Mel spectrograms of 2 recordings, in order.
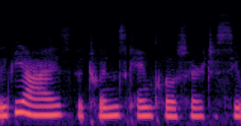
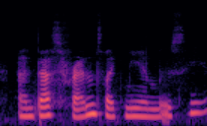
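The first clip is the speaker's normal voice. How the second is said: plain reading voice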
